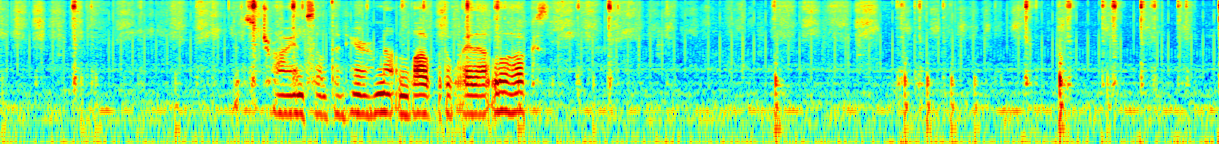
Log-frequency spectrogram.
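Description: A tissue dabs and rubs softly against a canvas.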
